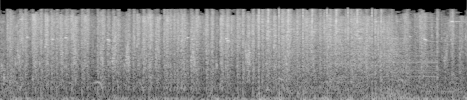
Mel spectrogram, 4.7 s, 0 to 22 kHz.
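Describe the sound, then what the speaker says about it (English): Turret gunfire crossing in Fallout 4, a dense, unbroken rattle of rapid automatic shots packed together at steady volume, with no voices. "Got turrets with a crossfire going on."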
